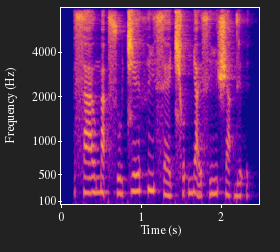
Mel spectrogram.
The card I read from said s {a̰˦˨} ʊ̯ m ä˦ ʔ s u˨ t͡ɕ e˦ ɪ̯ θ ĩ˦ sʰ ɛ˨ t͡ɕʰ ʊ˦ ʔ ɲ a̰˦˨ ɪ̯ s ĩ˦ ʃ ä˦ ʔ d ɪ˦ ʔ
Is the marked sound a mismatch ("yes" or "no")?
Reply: yes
